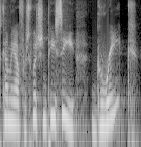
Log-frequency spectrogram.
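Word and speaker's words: Greak: out for switching pc greek but it's spelled g-r-e-a-k greek memories of azure is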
